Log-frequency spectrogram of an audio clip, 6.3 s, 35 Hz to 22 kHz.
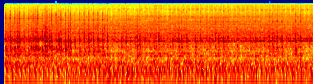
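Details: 2008 Toyota Prius idling with an uneven light knocking of about two beats a second over a steady hum; first thought to come from the transaxle, it was an ignition misfire from a bad igniter/coil on cylinder 1.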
